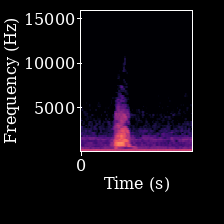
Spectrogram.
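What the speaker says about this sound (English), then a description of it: "Woof woof. A guard poodle." A single short bark from a guard poodle in Genshin Impact pops out clearly over a low steady game background hum.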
